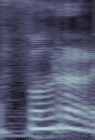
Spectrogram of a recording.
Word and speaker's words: Führer: Di tahun 1913, dia itu bukan seorang Führer atau Führer ya cara bacanya, atau pemimpin tertinggi di Jerman, seorang seniman gagal yang gagal masuk sekolah seni.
